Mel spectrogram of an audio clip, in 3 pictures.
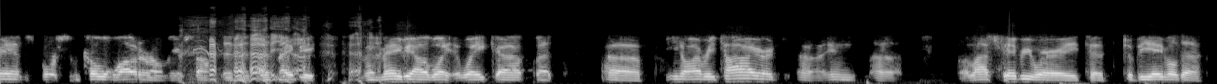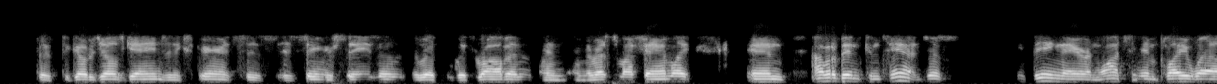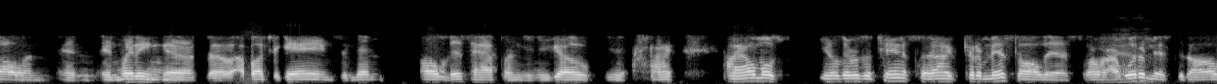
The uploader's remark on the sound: Called. In-studio.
